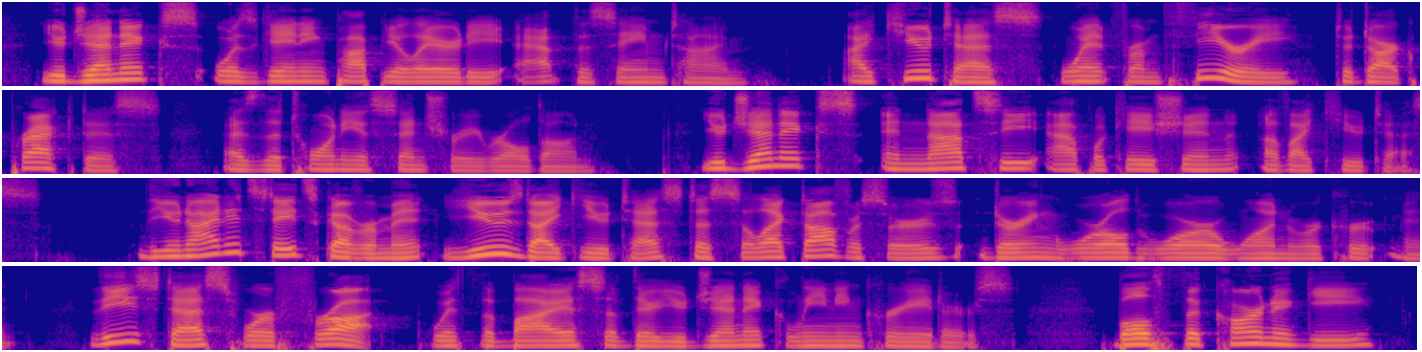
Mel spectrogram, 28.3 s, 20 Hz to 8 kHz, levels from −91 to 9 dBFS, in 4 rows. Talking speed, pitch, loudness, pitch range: 125 wpm, 130 Hz, -28 LUFS, 120-150 Hz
